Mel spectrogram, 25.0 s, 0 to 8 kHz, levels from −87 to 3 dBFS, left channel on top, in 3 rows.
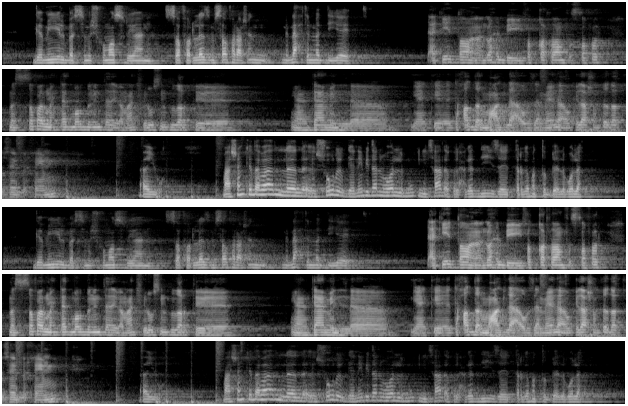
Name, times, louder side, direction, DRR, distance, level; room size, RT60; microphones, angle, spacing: voice 1, 0.4-4.7 18.5-18.8 19.6-24.4, left 4 dB, 70° left, 0.5 m, -26 dB
voice 2, 5.7-8.0 8.4-11.4 12.2-17.4, right 4 dB, 50° right, 0.5 m, -26 dB
sound 1, 14.8-17.2 17.5-19.9, right 3 dB, 90° right, 0.7 m, -39 dB
30.0 x 15.0 x 6.7 m
head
